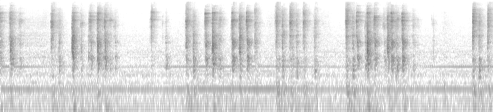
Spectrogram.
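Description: Fingers type on a computer keyboard in quick, uneven bursts of clicking keys, close and clear, with short pauses between flurries over a faint steady hum and no speech.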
